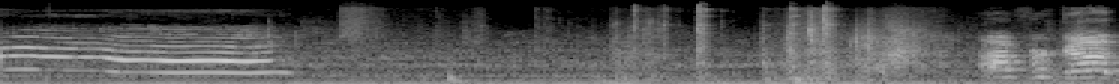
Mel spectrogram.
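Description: A pet cat at home gives one long, wavering meow up close, followed by jangling keys, a door handle rattling and people talking quietly nearby.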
